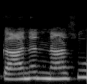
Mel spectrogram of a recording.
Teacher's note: ہم نون کو سیدھے نون سے ملائیں گے، جو بیچ کا الف لام ہے اسے ہم چھوڑ دیں گے، کیونکہ نون پہ جو تشدید والا نون ہے یہ حرف شمسی کے حرفوں میں سے ہے نا.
